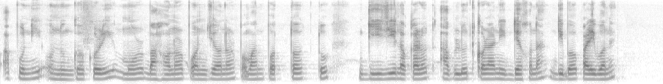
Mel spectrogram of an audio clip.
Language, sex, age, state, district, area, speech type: Assamese, male, 18-30, Assam, Majuli, urban, read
